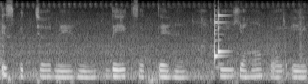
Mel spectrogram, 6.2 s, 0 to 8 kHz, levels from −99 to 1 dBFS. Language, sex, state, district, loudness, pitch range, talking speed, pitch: Hindi, female, Bihar, Kaimur, -21 LUFS, 175-195 Hz, 105 wpm, 185 Hz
